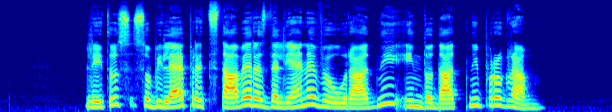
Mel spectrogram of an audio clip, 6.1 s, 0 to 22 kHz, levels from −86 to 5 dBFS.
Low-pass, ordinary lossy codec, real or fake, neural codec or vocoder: none; none; real; none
